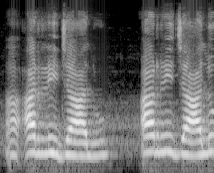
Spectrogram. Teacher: الرجالو میں را کے جو اوپر جو شد ہے اس کے نیچے کیا ہے؟ زیر ہے، تو اس کو آپ باریک پڑھیں گے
